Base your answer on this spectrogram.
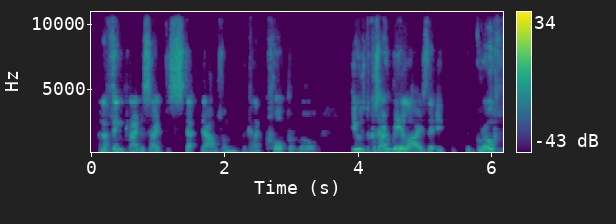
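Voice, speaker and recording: With a Yorkshire accent, a man speaks at a fairly quick pace in a fairly high pitch with lively intonation. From South Yorkshire, England. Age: 60s. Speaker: retired journalist and PR consultant. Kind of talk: interview conversation.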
